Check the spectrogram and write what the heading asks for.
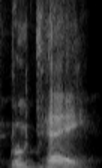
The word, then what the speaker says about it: Boutte: Miguel, rebuttal, Miguel. As far as that situation, Booty. Yeah, go ahead. Booty. We're talking about Booty. Yeah, Booty. Why are we laughing? Because ain't that boy name? It's Boutte.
